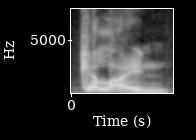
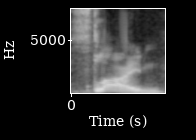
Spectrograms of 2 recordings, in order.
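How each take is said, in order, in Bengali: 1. শব্দটি k ধ্বনি দিয়ে শুরু হয়। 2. শব্দটি s ধ্বনি দিয়ে শুরু হয়। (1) "ক্যালাইন হবে না এটা" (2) "প্যারিসের স্লাইন"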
